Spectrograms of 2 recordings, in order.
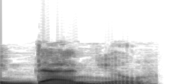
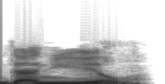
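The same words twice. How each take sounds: First: Daniel with a short unstressed vowel, DAN-yel. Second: Daniel with a long Russian ee sound, Dan-EEL. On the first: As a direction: say Daniel the English way, short and quick ending. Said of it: "call him Daniel, short vowel sound". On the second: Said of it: "instead of the long E sound as we would say it in Russian". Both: Shown as a demonstration.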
